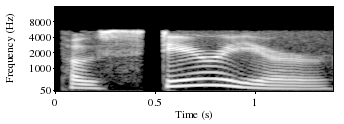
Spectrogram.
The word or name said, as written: posterior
